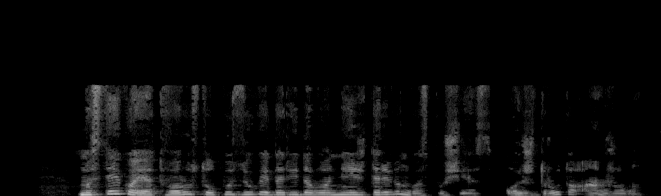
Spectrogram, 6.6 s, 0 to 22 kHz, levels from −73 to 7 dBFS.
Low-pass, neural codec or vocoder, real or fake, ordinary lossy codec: 19.8 kHz; vocoder, 44.1 kHz, 128 mel bands, Pupu-Vocoder; fake; AAC, 32 kbps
